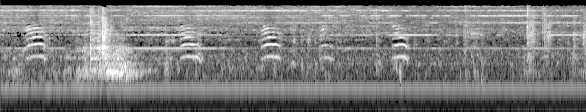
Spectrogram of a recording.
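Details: Hungry calico domestic cat meowing insistently for food, angry. About eight arched, nasal meows repeat every one to two seconds. A brief scuffing noise comes near the start, and a low hum runs throughout in a small room.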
